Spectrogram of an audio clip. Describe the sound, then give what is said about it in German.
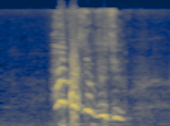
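A single voice imitates a sneeze: a short, loud, syllabic vocal burst lasting under a second, its pitch sliding downward before trailing off into quiet. “Wie heißt das denn bei euch? Wie ich niese.”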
